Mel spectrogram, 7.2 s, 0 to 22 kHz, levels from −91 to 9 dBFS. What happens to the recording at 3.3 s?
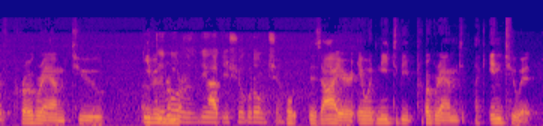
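At 3.3 s the speech is caught in a speech-suppressed-in-double-talk stretch running from 1.91 to 4.1 s. It dips by as much as about 30 dB, likely because an echo canceller mistook overlapping talk for echo. Under it, an echo leak from 3.17 to 4.09 s adds a faint copy of the voice played on the loudspeaker, trailing by 208 ms, well below the direct sound, likely from loudspeaker pickup that the canceller didn't fully remove.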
